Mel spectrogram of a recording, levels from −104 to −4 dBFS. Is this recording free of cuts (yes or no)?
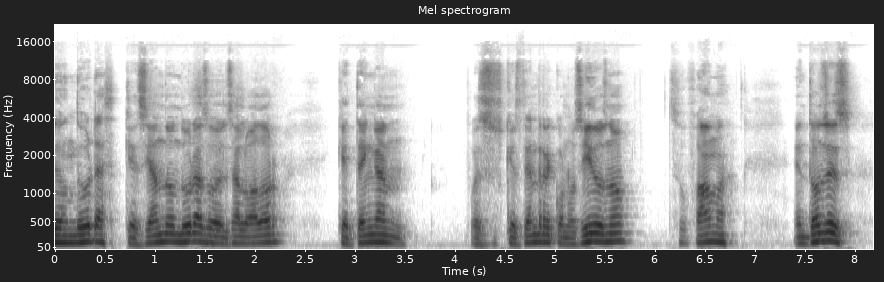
yes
